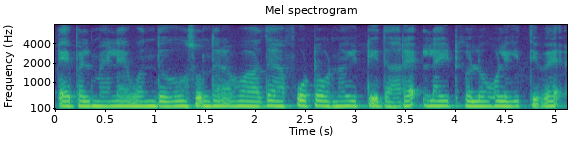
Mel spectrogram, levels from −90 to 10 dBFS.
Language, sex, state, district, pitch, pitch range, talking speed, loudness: Kannada, female, Karnataka, Bangalore, 170 Hz, 165-170 Hz, 115 wpm, -13 LUFS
